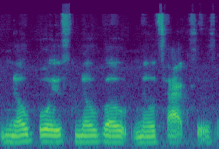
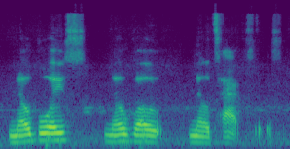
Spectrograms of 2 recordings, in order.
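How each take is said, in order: First: It is said at normal speed. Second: It is said slowly.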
